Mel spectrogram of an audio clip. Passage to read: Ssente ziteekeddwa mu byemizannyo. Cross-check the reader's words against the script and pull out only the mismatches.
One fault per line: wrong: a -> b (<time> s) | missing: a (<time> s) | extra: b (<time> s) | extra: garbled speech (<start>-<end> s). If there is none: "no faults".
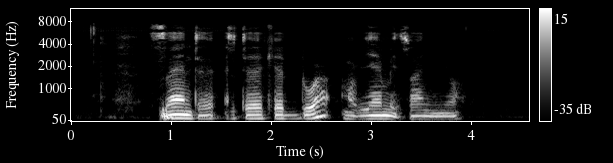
no faults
